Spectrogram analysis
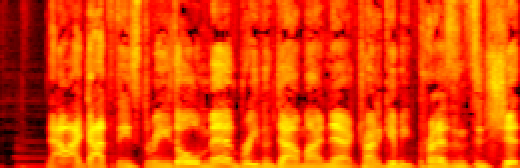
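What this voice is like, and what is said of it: Crude sassy young woman character voice. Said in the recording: “My impression of a slutty Virgin Mary”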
